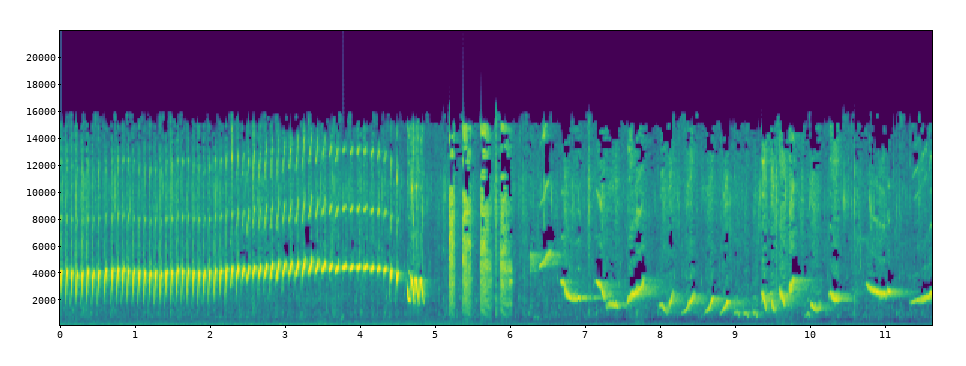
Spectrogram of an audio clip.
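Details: White-rumped shama used as a singing lure: a fast, even, high rattling trill lasts about four seconds and gradually rises, then harsh bursts, then a varied sequence of swooping whistled notes.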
